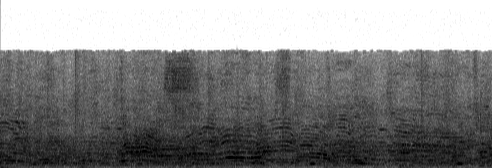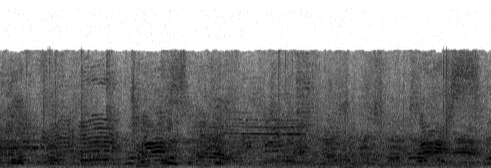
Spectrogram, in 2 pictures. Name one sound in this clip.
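Boxing gloves thud against bodies.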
